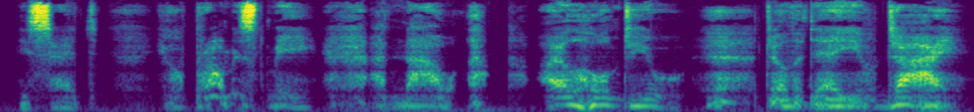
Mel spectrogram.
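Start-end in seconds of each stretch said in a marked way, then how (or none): 1.2-7.3 drawn-out vengeful threat, higher pitched; menacing curse. A narrator's reading. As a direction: swear to haunt her, word by word. Dying David curses Clara.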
